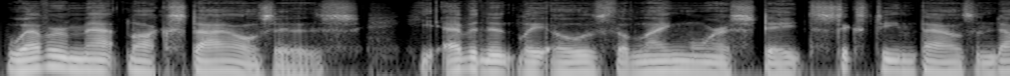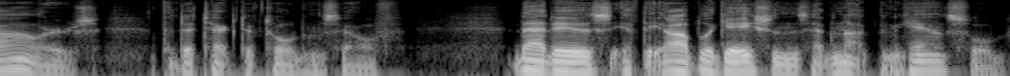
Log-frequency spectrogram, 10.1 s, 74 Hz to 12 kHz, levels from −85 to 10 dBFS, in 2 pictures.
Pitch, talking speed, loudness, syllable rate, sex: 90 Hz, 155 wpm, -19 LUFS, 5.3 syllables/s, male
